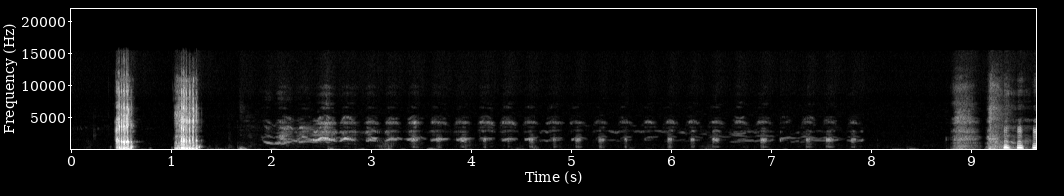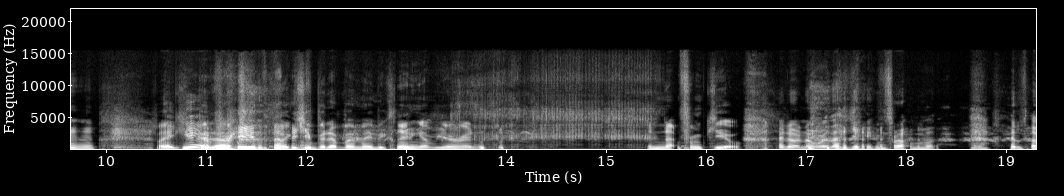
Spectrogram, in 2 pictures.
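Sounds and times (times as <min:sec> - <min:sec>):
person imitating pig oinking with nasal grunts: 0:00.4 - 0:01.4, 0:13.4 - 0:15.5
laughter: 0:02.0 - 0:08.0, 0:09.2 - 0:14.6, 0:16.4 - 0:19.3
speech: 0:09.3 - 0:14.2, 0:15.4 - 0:19.3.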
